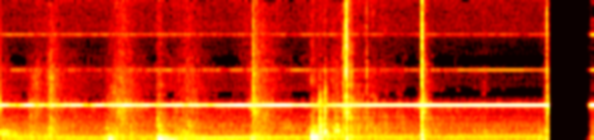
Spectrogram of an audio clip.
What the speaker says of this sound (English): as you can hear, it's still doing that wild beep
